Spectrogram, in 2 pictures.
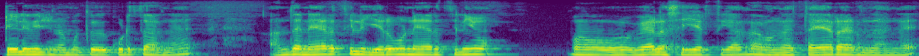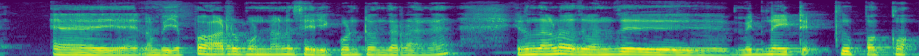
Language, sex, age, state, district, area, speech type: Tamil, male, 45-60, Tamil Nadu, Salem, rural, spontaneous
